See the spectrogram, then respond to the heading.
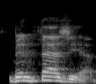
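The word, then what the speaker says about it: Bynfezia: and the name of this pen is it pronounced uh benficia or ben fezia ben fazia that's what i thought so everybody watching at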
